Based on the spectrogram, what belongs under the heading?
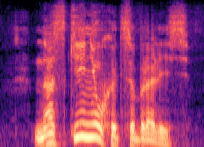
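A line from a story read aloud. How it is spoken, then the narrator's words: Loud, cheerful, encouraging. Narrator (Russian): Он говорил громко и бодро, подбадривая ее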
